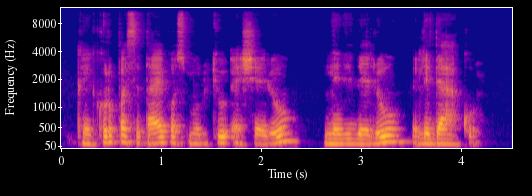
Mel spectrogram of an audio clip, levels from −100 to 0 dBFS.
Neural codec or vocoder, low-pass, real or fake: none; 10.8 kHz; real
